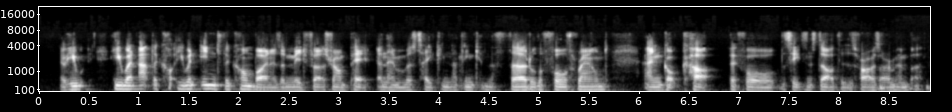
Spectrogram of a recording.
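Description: A man with a British accent and a fairly low pitch talks very fast with fairly even intonation and hardly any pauses. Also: quiet background. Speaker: football draft analyst. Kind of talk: casual chat. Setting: remote call over internet.

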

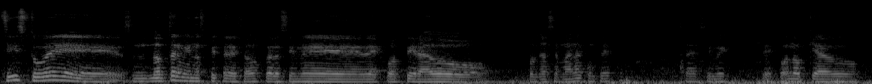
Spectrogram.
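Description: Audible room echo around a man talking fairly slowly. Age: 30s. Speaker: novelist and poet. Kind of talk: casual chat. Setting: at home.

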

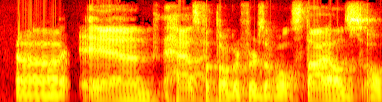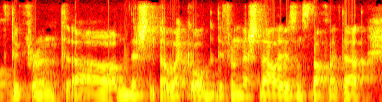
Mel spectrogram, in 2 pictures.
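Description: Over noticeable background noise, a man with a Russian accent talks at a moderate pace and medium pitch, with hardly any pauses, monotone, flat intonation and very even loudness. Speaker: company executive. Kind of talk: casual interview over drinks. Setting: video call.

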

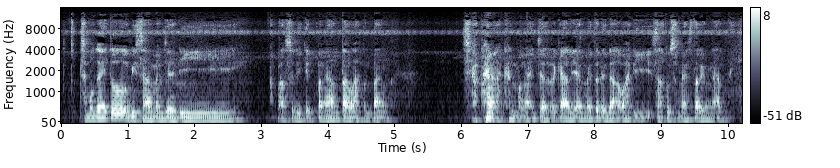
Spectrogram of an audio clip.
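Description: A man talks with fairly even intonation. Audible room echo and noticeable background noise surround him. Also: moderate pace. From Indonesia, Ponorogo, East Java. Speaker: university lecturer. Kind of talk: lecture. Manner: hesitant, many fillers.

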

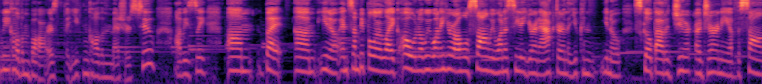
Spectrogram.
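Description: A woman with a Californian accent speaks at a fairly quick pace. Her fairly high pitch shows ordinary variation. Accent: Californian American. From Northern California. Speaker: musical theatre actress and singer. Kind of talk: interview. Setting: remote call.

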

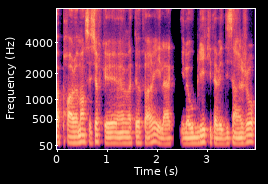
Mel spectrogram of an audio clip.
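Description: A very deep, low male voice comes across on a very clean recording, the background silent. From Quebec. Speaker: podcast host, former academy footballer. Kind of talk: casual interview.

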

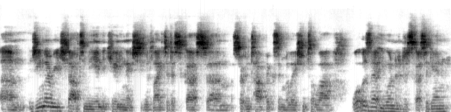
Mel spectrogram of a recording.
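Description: A man talks at a very fast pace in a very deep, low voice. Audible room echo and noticeable background noise are present. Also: ordinary pitch variation, very even loudness. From Nigerian American. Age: 30s. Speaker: podcast host. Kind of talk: casual interview. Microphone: muffled by face mask.

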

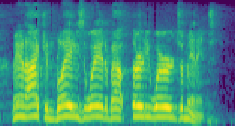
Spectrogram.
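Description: A man with a Southern US accent, an extremely high pitch and a raised, projected voice at a moderate pace. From Tennessee. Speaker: preacher. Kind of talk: sermon. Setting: church.

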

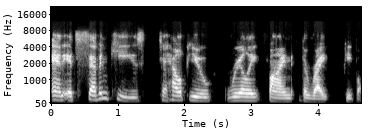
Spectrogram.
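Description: A woman with an American accent and a fairly low pitch uses lively intonation, recorded with a dry, close sound and no echo. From New York. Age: 60s. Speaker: psychic medium and author. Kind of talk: interview. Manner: fast talker.

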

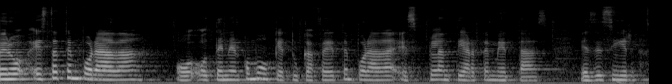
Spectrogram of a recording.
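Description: A woman at a fairly slow pace, with fairly even intonation. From northern Mexico. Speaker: psychotherapist and podcast host. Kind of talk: solo podcast monologue.

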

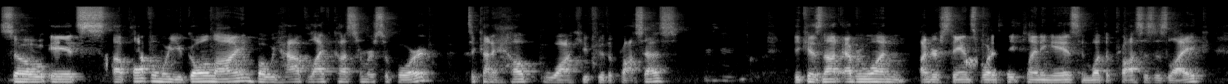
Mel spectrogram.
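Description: This is a man with an ordinary speaking voice and medium pitch. He keeps a moderate pace and fairly even intonation. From Colombia, moved to US at 12. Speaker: estate planning company representative, former banker. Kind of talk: interview. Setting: live stream.

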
